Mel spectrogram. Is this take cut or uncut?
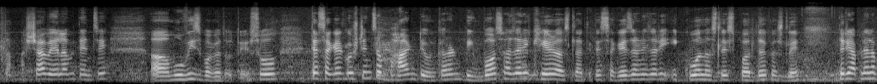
uncut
